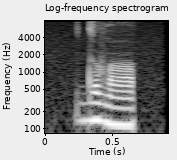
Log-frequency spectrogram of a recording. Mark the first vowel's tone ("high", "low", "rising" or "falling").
high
